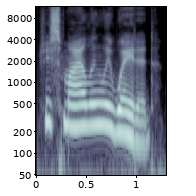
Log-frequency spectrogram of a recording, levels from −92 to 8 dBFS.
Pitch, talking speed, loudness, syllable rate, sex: 215 Hz, 140 wpm, -14 LUFS, 5.0 syllables/s, female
